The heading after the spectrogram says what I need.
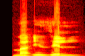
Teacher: یو واولین ہے تھوڑا نرمی کے ساتھ کھینچ کر ادا کریں گے. مَئِذِل تنوین کے بعد حروف یرملون کا لام آیا ہے. ادغام ہوگا بلا غنہ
